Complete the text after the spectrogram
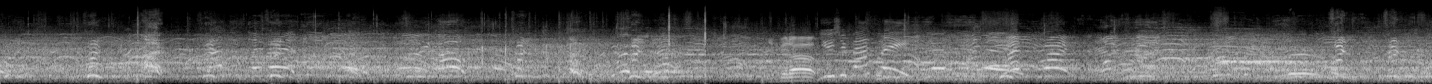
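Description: A crowd of people chatters and calls out steadily in a large echoing hall.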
